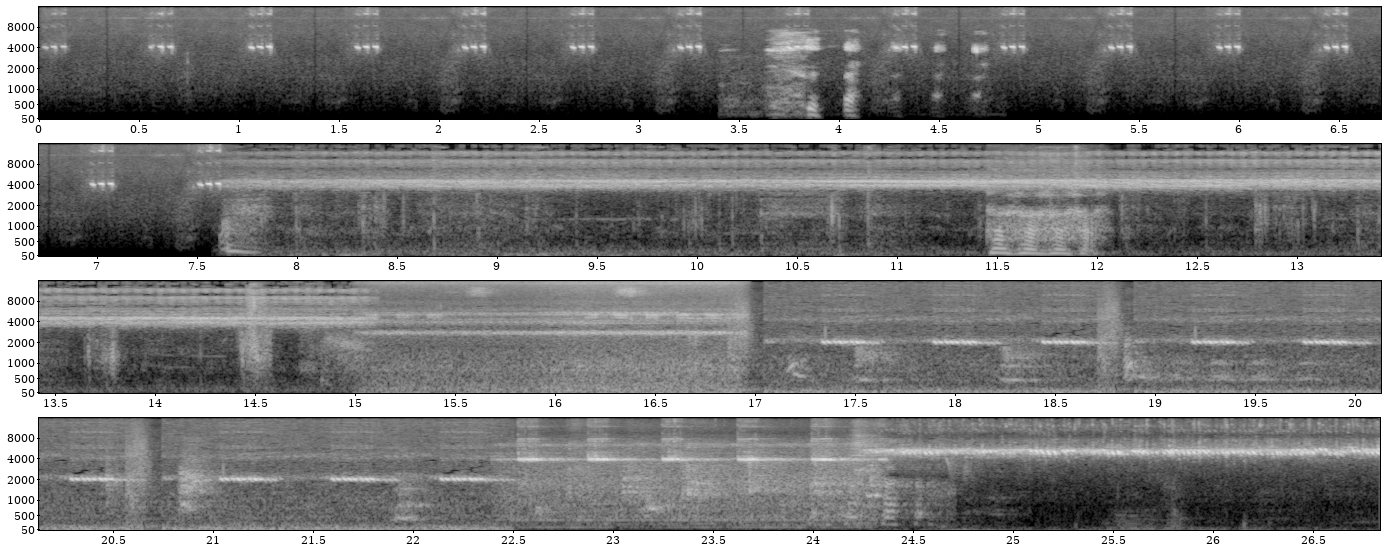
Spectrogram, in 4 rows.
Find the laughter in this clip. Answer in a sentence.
The laughter can be heard from 3.4 to 4.8 s, from 11.4 to 12.1 s and from 23.9 to 24.8 s.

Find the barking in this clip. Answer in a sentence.
The barking can be heard from 16.9 to 23.8 s.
